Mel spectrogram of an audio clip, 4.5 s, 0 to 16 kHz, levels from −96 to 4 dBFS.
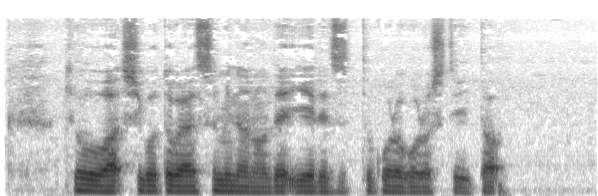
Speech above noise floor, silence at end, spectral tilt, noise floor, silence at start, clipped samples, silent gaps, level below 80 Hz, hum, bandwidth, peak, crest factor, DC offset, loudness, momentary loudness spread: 42 dB; 0.7 s; -6 dB/octave; -65 dBFS; 0.55 s; under 0.1%; none; -42 dBFS; none; 11.5 kHz; -6 dBFS; 18 dB; under 0.1%; -24 LUFS; 10 LU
